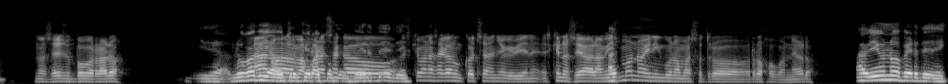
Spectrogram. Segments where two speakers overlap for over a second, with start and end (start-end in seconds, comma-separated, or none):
2.5-4.1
